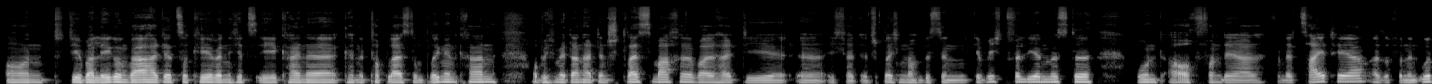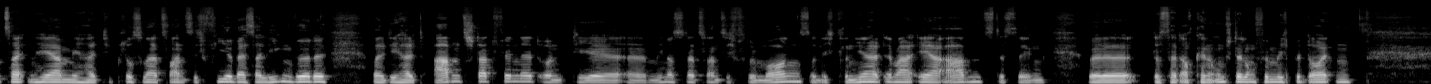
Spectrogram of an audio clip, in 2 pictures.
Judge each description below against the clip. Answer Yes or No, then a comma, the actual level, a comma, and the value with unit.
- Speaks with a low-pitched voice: Yes, low, 105 Hz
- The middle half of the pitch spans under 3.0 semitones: Yes, narrow, 2.5 semitones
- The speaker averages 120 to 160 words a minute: No, average, 185 wpm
